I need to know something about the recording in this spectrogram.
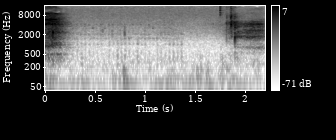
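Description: A man's breathing after exertion: a breathy exhale at the start, then quiet, then a quick intake of breath near the end.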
